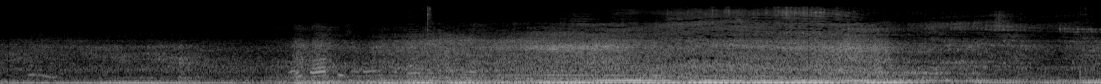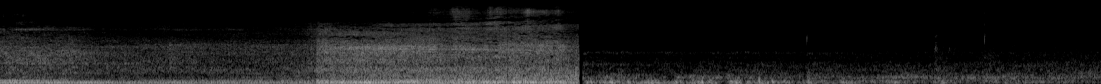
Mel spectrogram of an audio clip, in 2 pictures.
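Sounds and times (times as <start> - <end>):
wheels hissing on rails: 0.0 - 16.8
train rumbling along track: 0.0 - 16.9
rushing noise: 0.0 - 18.5.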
